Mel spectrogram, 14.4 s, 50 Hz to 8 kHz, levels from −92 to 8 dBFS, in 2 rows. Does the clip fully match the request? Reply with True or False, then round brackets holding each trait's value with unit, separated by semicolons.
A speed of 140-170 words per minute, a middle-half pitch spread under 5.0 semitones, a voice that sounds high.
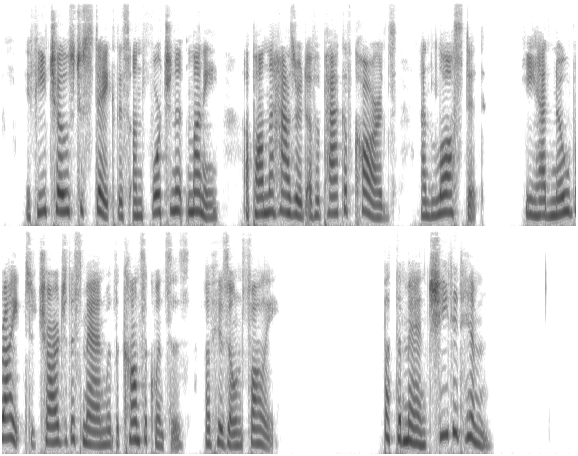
True (165 wpm; 4.6 semitones; 220 Hz)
